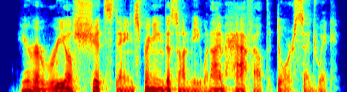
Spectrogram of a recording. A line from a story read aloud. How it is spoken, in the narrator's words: sigh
